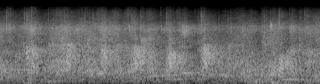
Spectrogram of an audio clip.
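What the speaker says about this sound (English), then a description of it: "And Mary Jo, can we give her a round of applause?" Workshop audience at a respite care training gives a speaker a round of applause, a dense, steady burst of many hands clapping that fills the room throughout.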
